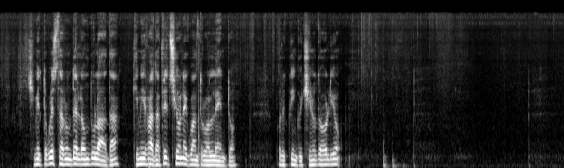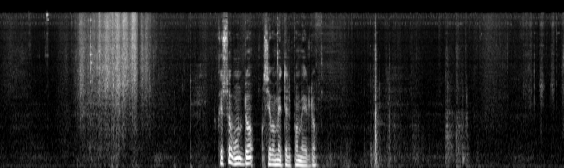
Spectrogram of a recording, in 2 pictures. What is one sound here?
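Small steel parts clink as they are screwed together by hand.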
